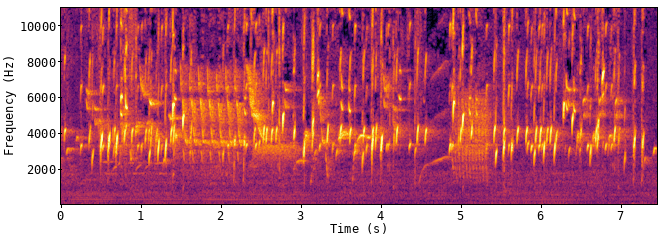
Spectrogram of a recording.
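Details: Song of the European goldfinch, played to stimulate pet goldfinches: bursts of rapid jingling trills and crisp chirps, separated by short pauses, with a faint low steady tone in the background.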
